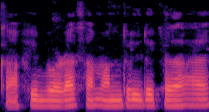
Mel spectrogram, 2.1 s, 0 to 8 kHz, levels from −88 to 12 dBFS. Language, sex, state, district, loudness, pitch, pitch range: Hindi, male, Uttar Pradesh, Deoria, -24 LUFS, 115 Hz, 110-115 Hz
